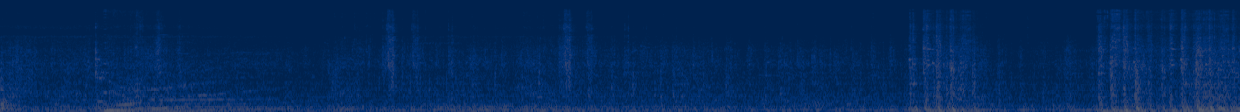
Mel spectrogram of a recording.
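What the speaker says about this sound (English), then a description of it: "there's gunfire going all over the place" Fortnite match gunfire crackles through a collegiate esports broadcast, with rapid bursts and scattered shots over a steady game din, a heavier flurry near the end; distant and fairly quiet, no voices.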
